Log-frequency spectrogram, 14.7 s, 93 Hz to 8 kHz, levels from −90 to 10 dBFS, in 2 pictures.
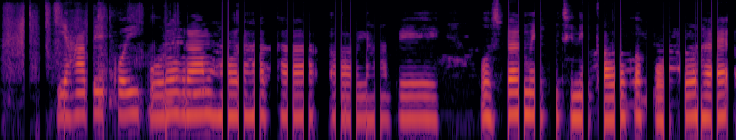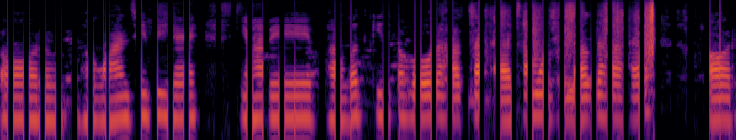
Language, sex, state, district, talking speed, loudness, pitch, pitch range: Hindi, female, Chhattisgarh, Bilaspur, 145 wpm, -35 LUFS, 195 Hz, 185-205 Hz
